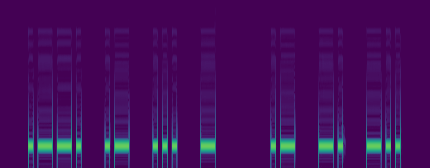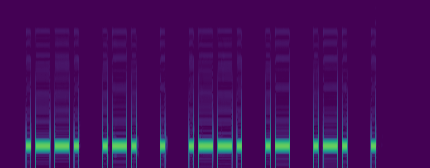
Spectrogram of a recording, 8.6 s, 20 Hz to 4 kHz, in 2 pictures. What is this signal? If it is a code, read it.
Morse code, heard as a keyed tone, about 25 wpm, spaced as for 20 wpm, 550 Hz. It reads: PAST AND PREPARE
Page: news-headlines-in-morse-code-at-20-wpm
